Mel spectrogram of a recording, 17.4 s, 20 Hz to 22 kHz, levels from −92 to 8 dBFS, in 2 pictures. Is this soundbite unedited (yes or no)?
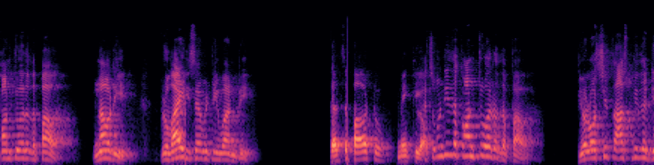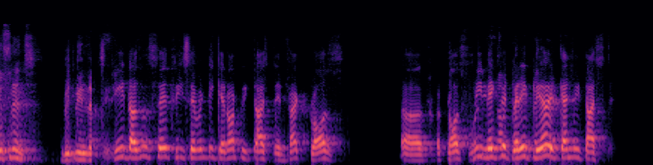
no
